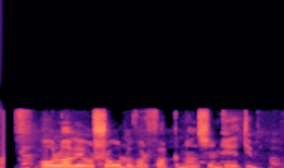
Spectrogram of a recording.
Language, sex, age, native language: Icelandic, male, 13, Icelandic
